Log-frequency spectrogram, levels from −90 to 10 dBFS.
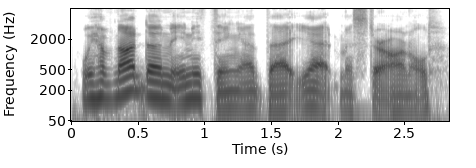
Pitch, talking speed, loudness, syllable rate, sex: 105 Hz, 210 wpm, -20 LUFS, 5.0 syllables/s, male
